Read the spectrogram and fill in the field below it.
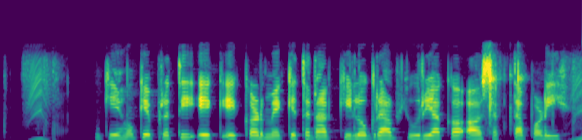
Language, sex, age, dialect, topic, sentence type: Bhojpuri, female, 18-24, Western, agriculture, question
